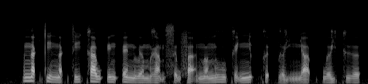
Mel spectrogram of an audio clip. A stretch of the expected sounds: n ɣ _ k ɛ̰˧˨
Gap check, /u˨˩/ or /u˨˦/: u˨˦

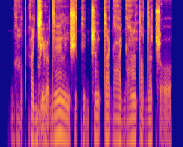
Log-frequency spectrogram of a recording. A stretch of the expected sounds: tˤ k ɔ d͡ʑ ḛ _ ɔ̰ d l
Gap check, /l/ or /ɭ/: ɭ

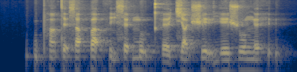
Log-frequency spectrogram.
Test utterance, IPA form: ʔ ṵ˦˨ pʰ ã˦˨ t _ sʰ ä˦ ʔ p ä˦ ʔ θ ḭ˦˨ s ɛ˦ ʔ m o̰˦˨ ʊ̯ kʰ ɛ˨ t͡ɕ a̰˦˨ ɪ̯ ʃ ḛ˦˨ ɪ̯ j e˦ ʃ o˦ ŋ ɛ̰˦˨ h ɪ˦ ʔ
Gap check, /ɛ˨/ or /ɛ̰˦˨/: ɛ̰˦˨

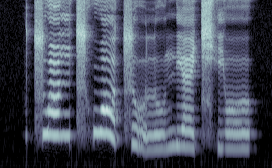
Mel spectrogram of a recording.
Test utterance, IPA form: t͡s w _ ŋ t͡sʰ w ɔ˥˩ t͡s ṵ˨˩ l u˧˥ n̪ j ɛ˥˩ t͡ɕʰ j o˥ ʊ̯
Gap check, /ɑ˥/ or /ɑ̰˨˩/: ɑ˥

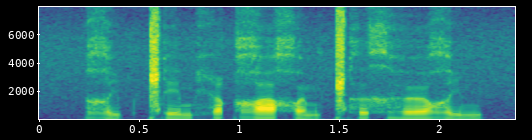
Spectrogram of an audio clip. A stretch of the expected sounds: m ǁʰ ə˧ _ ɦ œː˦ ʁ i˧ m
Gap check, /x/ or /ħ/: x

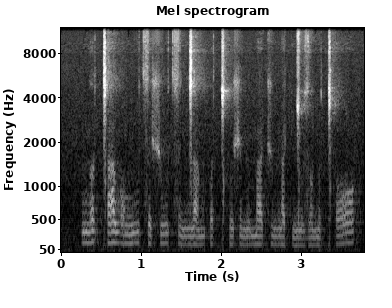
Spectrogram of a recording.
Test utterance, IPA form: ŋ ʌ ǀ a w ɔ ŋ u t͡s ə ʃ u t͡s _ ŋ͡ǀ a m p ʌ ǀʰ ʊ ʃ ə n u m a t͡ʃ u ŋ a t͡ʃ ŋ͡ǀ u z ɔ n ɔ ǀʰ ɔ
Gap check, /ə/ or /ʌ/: ə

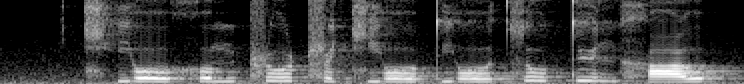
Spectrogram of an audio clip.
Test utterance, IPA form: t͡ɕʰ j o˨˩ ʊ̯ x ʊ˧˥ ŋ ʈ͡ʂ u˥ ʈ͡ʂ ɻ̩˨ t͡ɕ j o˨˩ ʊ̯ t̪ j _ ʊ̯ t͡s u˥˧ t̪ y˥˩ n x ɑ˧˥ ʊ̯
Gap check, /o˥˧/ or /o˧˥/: o˧˥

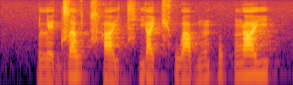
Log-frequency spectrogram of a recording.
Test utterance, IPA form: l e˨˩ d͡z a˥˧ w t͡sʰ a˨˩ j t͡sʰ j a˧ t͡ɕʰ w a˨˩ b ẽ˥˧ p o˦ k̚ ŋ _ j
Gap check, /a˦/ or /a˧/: a˦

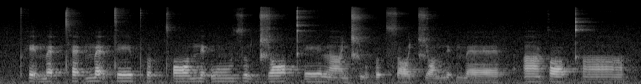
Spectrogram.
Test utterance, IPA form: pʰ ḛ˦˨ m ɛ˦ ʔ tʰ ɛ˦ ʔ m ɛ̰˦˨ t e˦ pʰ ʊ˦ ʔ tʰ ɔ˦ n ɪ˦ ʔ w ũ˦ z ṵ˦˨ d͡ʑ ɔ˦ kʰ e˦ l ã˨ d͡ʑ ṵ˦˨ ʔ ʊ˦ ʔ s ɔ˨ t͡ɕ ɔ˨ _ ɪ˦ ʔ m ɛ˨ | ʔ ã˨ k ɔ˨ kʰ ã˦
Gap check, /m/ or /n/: n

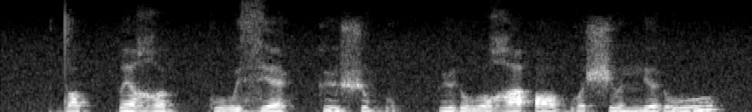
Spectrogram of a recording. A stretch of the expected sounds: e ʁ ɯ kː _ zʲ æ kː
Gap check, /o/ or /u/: u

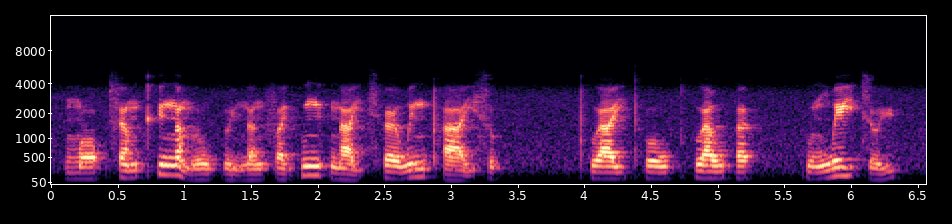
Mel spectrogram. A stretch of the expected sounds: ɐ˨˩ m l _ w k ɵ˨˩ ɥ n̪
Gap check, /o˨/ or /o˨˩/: o˨˩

